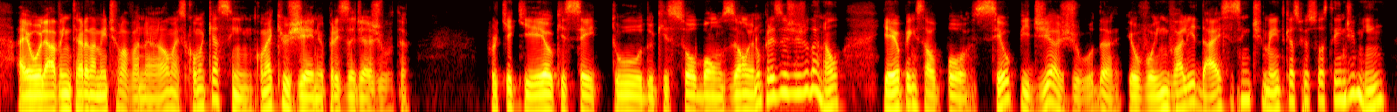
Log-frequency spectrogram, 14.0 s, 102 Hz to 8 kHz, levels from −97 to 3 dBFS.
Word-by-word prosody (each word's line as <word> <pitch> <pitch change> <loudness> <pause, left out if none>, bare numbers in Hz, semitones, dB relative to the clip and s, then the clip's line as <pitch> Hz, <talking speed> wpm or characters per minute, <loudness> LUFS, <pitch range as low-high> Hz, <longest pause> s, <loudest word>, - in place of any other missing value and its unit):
Aí 100 - +4
eu 100 - +8
olhava 105 0 +6
internamente, 105 -1 +3
e - - -16
falava: 95 -6 -3
"Não, 90 +5 -2
mas 110 -5 -5
como 115 - -3
é 130 - -4
que 175 - -3
assim, 100 - -3
como 110 +8 -1
é 130 - +2
que - - -4
o - - +4
gênio 90 -4 +2
precisa 95 -1 -2
de 95 - -3
ajuda? 85 +1 -7 0.8
Por - - -4
que 125 - 0
que 115 -3 -5
eu, 105 +1 +7
que - - -5
sei 95 -3 0
tudo, 100 -3 -1
que - - -7
sou 105 -2 +1
bonzão? 95 +2 +1
Eu 105 - +1
não 150 - 0
preciso 195 +5 0
de 215 - -4
ajuda 235 +2 -1
não". 135 -5 0 0.4
E - - +4
aí 110 - +10
eu 120 - +4
pensava: 120 -7 -1
"Pô, 90 0 -1
se - - -4
eu - - +3
pedir - - -2
ajuda, 90 0 -5
eu 100 -2 +1
vou 95 +1 0
invalidar 115 +7 0
esse 125 +2 -8
sentimento 130 -9 -4
que 155 - -2
as 155 - -7
pessoas 155 0 -6
têm 165 +1 -4
de 210 +5 -1
mim". 160 - 0
105 Hz, 240 wpm, -23 LUFS, 95-125 Hz, 0.8 s, aí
